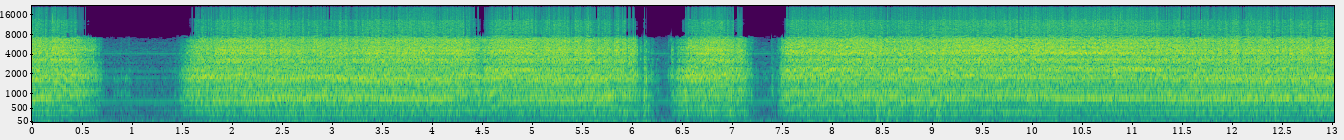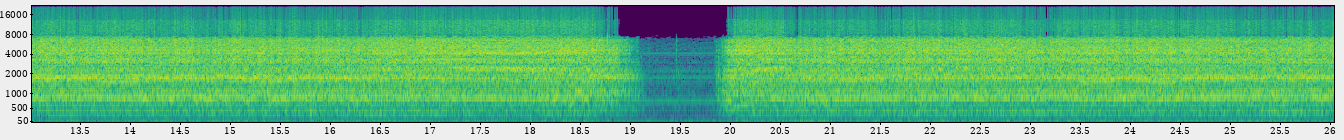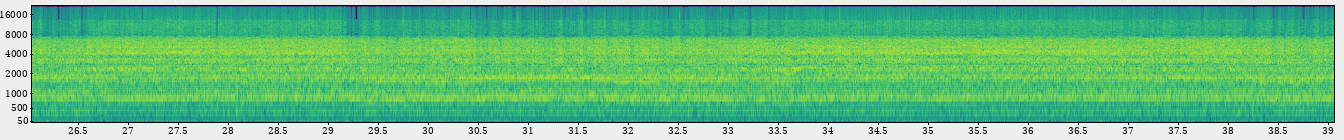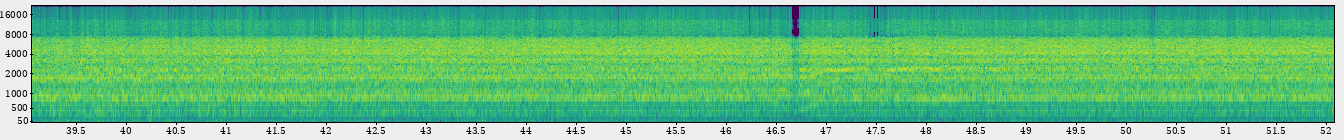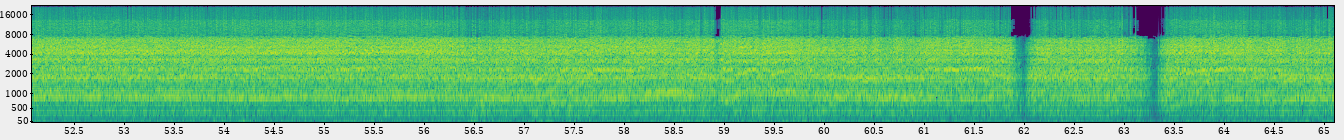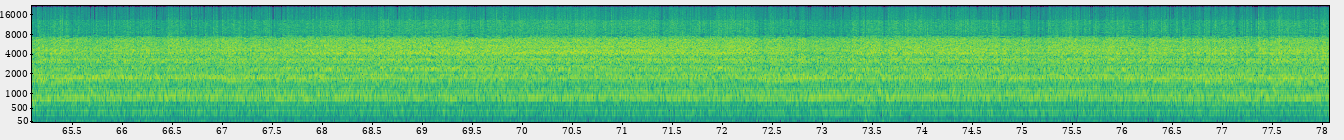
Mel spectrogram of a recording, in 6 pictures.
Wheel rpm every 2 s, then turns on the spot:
60, 200, 150, 90, 220, 220, 220, 230, 230, 90, 190, 230, 230, 220, 230, 220, 210, 230, 230, 230, 240, 240, 240, 190, 220, 230, 230, 220, 220, 230, 200, 120, 210, 230, 230, 230, 230, 230, 210.
18-20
